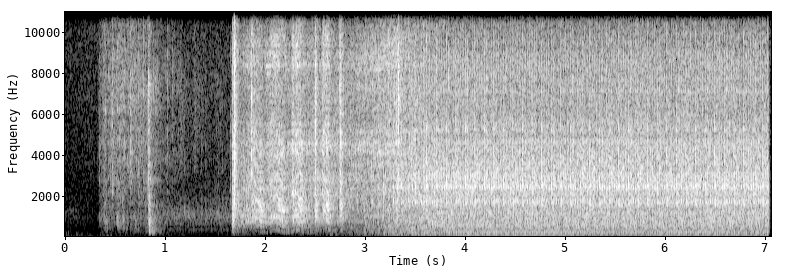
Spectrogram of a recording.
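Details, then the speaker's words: Diesel tractor after glow plug relay and control module replacement fixing glow plugs not staying on long enough: a couple of seconds of cranking, then clean fire and smooth steady idle; normal start. "well there you go now we've got it started and you know three different ways or three different things to check to be able to solve that problem"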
